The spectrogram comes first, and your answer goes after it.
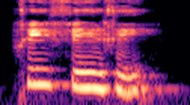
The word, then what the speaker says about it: préférer: Again, in the infinitive, it's an accent aigu, and it's pronounced préférer. Do you hear how it's the same sound every time?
